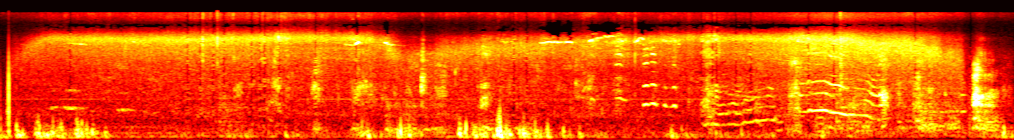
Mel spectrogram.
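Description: Puppies yipping and whining as they play-fight, with a run of wavering, high-pitched whines near the end, over low thumps and rumble.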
